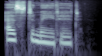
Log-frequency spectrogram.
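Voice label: "estimated", American English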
